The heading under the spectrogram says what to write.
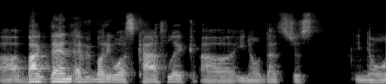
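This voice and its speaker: This very fast, flat monotone voice with a Polish accent comes through on a very clean recording with a silent background. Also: man. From Poland. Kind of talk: interview.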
